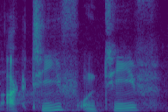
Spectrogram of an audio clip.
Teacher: im Silbenauslaut zwischen aktiv und tief ist gar kein Unterschied mehr bezüglich dieses letzten Segments. Neutralisierung. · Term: Auslautverhärtung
